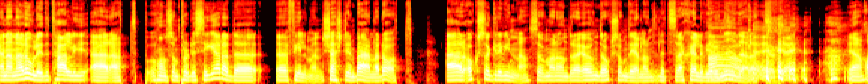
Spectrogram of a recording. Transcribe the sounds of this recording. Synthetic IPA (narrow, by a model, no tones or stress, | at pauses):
ɛnanːanɾuːlɪɡd̪ɛt̪ʰaljæɾat̪ɦʊnsɔmpʰɾʊd̪ɵseːɾad̪ə | fɪlmə̰nɕæʂʈɪnbæːɳad̪ɑːt̪ | ʔæɾɔksɔɡɾɪvɪnːa̰sɔmanɵnd̪ɾaɾjɑːɡɵnd̪ɾaɾɔksɔɔmd̪ɛænɔliːt̪ə̥sɔd̪æːɾɧɛlvɪɾʊniːd̪æ̰ɾ̰ | jɑ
